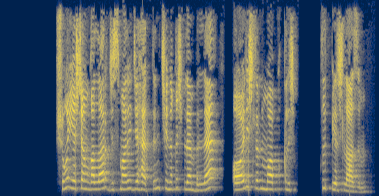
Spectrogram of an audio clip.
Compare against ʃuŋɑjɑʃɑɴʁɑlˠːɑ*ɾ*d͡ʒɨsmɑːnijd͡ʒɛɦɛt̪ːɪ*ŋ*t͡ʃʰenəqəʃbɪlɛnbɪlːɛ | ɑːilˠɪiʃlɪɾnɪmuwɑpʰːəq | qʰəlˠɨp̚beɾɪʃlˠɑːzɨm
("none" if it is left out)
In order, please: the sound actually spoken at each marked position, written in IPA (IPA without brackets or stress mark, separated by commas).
ɾ, n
